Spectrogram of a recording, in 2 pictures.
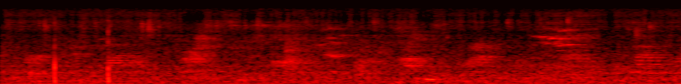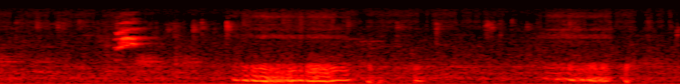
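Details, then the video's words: Pixie, a Miniature Pinscher nine weeks pregnant, sleeps quietly before giving two rough, low snores late on, each a short buzzy rasp with a softer wheeze after it. "Pixie snoring"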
